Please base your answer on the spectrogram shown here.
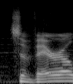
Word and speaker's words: Severa: Severa, like Vera Bradley.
